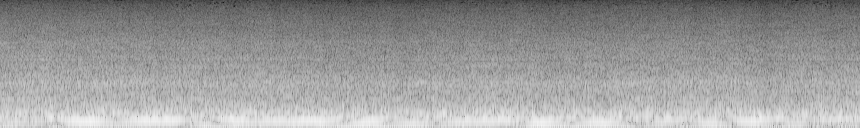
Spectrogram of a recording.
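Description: Aircraft engines drone steadily, heard from inside the cabin.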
